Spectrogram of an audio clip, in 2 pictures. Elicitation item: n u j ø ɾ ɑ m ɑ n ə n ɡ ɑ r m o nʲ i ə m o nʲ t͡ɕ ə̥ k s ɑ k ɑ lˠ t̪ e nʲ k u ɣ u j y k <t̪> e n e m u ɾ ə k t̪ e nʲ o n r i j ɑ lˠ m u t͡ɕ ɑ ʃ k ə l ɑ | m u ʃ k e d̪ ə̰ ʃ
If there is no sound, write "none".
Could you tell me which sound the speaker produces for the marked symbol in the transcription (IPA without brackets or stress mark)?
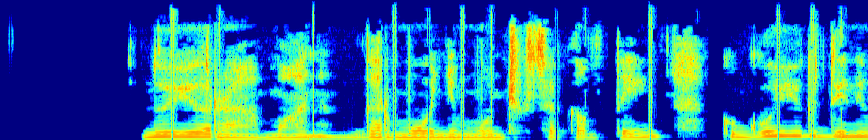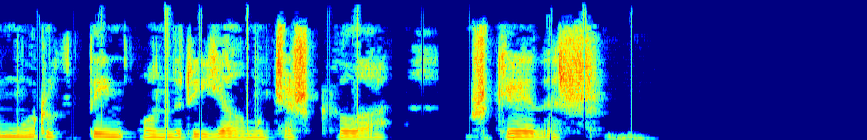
d̪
